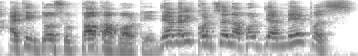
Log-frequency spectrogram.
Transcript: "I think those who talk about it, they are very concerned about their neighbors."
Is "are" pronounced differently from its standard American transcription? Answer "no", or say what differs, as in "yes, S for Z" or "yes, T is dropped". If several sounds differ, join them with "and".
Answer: no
